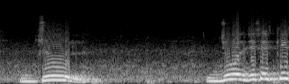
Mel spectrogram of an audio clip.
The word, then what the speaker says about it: Joule: जूल। जूल, जिसे इसकी spelling होती है JOULE, जूल।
